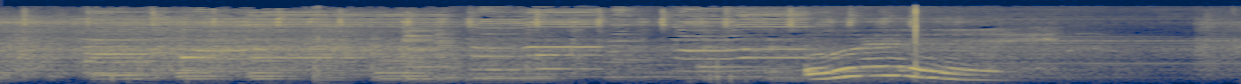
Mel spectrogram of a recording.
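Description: Cartoon soundtrack playing through a TV's speaker: a light melody of short notes, then about four seconds in a loud voice-like call that rises and falls in pitch, the loudest moment, before the music goes quiet.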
